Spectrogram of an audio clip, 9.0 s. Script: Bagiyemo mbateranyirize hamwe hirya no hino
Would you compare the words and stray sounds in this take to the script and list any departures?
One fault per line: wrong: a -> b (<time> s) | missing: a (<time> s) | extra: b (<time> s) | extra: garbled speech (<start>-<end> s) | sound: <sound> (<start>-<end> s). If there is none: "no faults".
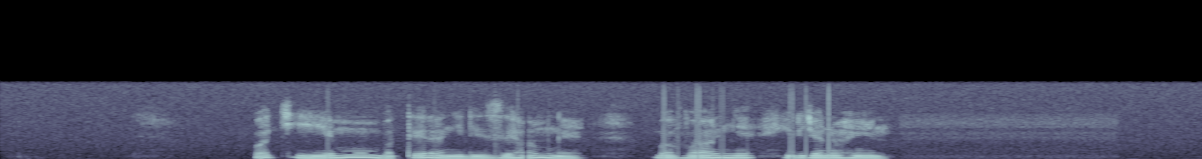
extra: mbavanye (4.9 s)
